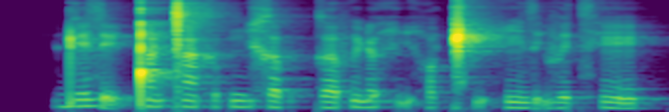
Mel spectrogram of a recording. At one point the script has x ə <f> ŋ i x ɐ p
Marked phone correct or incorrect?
incorrect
